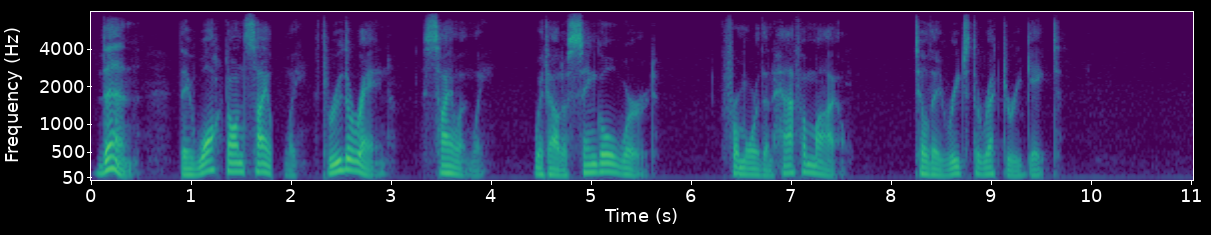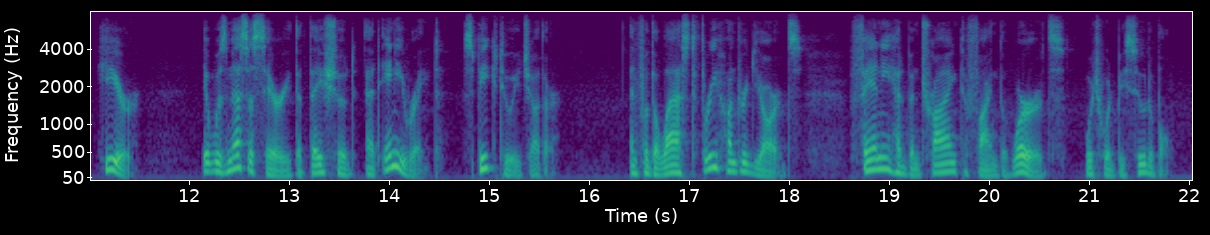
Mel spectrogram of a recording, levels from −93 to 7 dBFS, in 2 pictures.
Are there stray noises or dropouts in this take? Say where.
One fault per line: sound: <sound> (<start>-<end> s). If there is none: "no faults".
sound: dropout (1.8-1.9 s)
